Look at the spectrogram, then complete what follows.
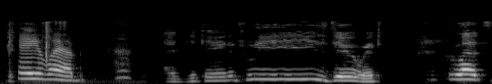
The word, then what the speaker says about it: Kleb: That's how I pronounce it, even though it's Kleb. Because I looked at that and I'm like, how would I say that? And I'm like, Caleb.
